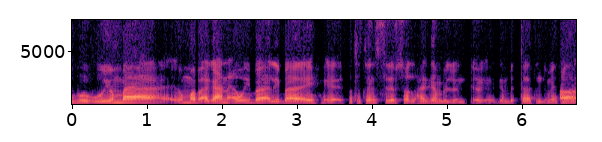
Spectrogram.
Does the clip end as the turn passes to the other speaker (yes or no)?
yes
